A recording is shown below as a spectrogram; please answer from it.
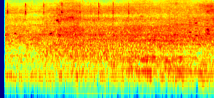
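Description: Motorbike engine running steadily, with wind and road noise as the bike rides along.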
